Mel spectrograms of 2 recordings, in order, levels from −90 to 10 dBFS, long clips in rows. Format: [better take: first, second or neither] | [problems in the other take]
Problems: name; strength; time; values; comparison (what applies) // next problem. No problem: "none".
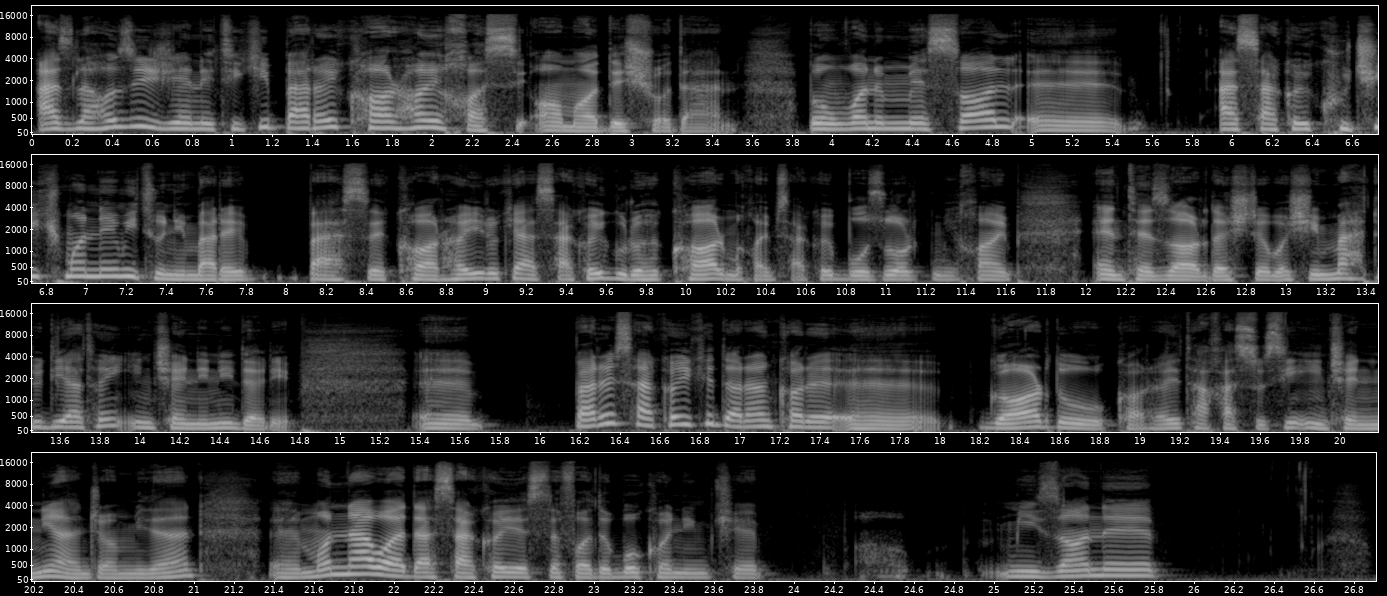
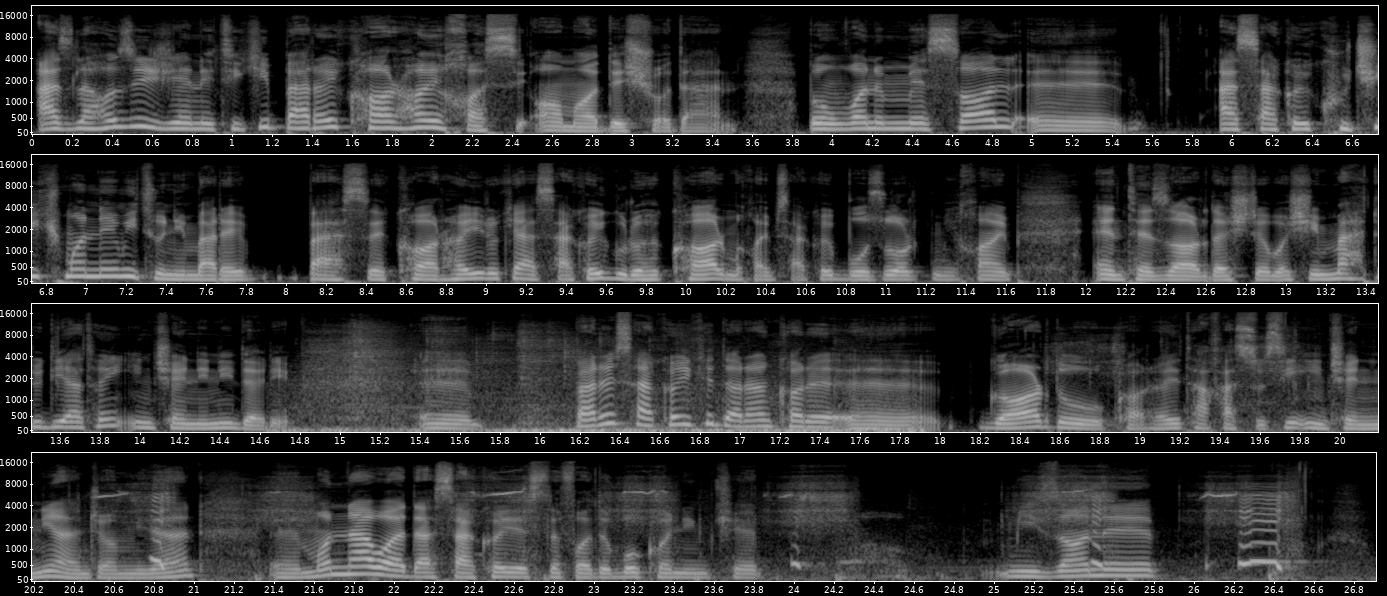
first | footsteps; noticeable; from 15 to 18 s; peak 7 dB below the speech // dog barking; loud; from 21 s on; peak level with the speech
